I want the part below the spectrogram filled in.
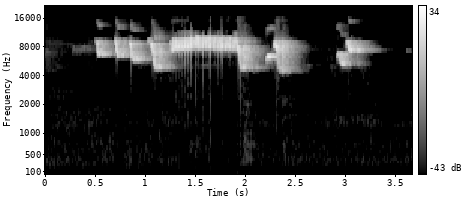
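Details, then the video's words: Singing goldfinch, known locally as jilguero, gives rapid high twittering notes building into a sustained metallic trill, followed by a short warble and a final isolated chirp after a pause. "jilguero pipinas meta pito ,sonando"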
